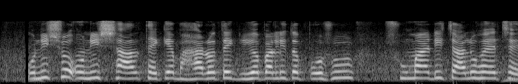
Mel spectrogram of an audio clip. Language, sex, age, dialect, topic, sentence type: Bengali, female, 31-35, Northern/Varendri, agriculture, statement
